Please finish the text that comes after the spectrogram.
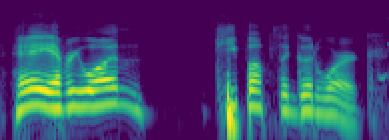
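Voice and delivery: shouting a cheery greeting; loud call-out. Acted. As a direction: call out loudly to the crowd. Greeting cops loudly in game.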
